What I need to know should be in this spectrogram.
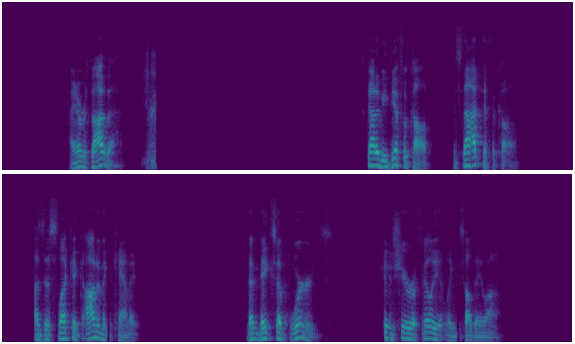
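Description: A middle-aged man talks calmly in short phrases, heard through an online call.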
